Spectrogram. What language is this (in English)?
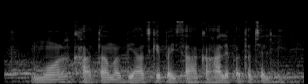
Chhattisgarhi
